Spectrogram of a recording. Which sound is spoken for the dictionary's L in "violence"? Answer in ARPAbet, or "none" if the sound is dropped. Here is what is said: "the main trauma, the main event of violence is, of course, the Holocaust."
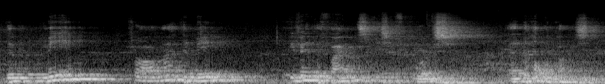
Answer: none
